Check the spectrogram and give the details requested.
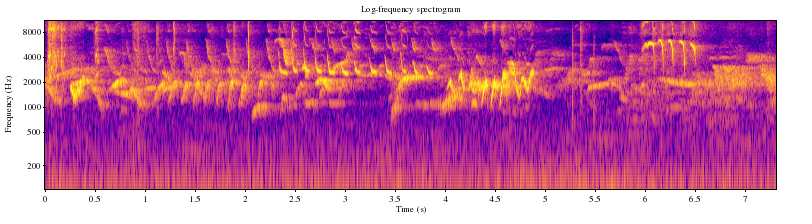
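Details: Singing white-rumped shama, morning recording played to encourage caged birds: rattling, rapidly repeated mid-pitched notes building into a rising chatter, a pause, then a short very high trill.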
